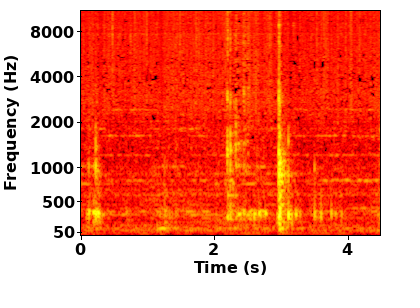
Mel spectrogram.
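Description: Bottle gourd chunks dropped into a metal pot of frying spice paste: a low sizzle with a few sharp knocks as the pieces land, the loudest about three seconds in.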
